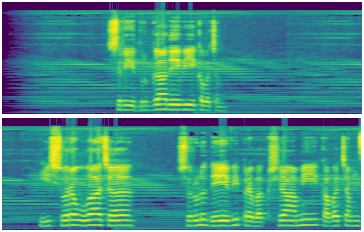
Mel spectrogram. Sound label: sri durga devi kavacham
